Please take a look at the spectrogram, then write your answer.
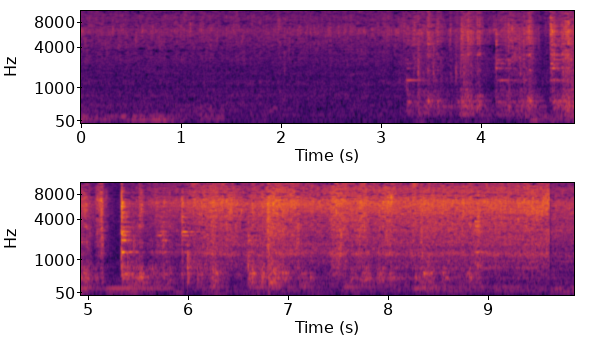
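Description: Ginger garlic paste frying in a pan with turmeric and salt for chicken curry, a quiet hum giving way to steady sizzling and metal clatter of stirring against the pan, alone and fairly close.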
